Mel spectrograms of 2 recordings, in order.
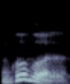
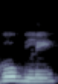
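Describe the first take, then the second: First: The word ends on the l sound. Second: The word ends with an added ee vowel. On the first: The speaker calls it right. "এটার উচ্চারণ হচ্ছে" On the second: The speaker calls it wrong. "এখান থেকে গুগলি"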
